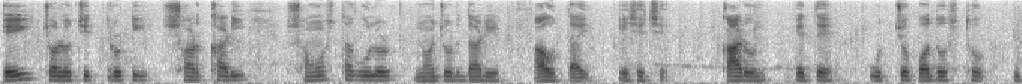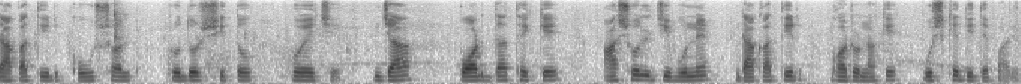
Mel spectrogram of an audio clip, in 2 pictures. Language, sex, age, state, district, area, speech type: Bengali, male, 18-30, West Bengal, Birbhum, urban, read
